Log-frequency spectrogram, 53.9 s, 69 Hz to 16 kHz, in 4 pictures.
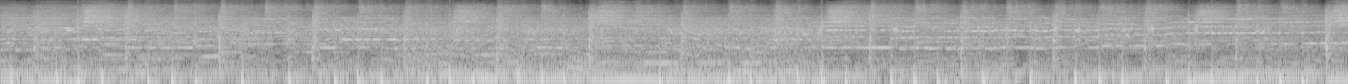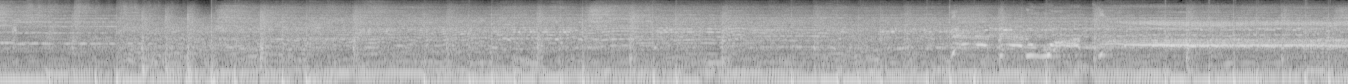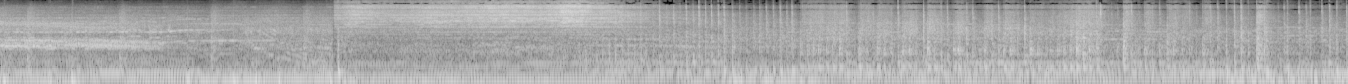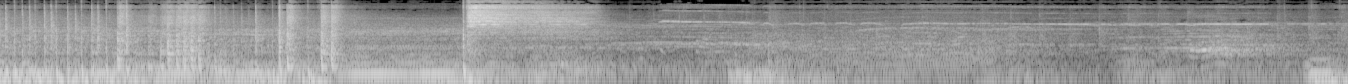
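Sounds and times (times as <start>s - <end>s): drums and cymbal crashes: 0.0s - 44.1s, 45.0s - 46.5s
punk rock band playing: 0.0s - 46.9s.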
